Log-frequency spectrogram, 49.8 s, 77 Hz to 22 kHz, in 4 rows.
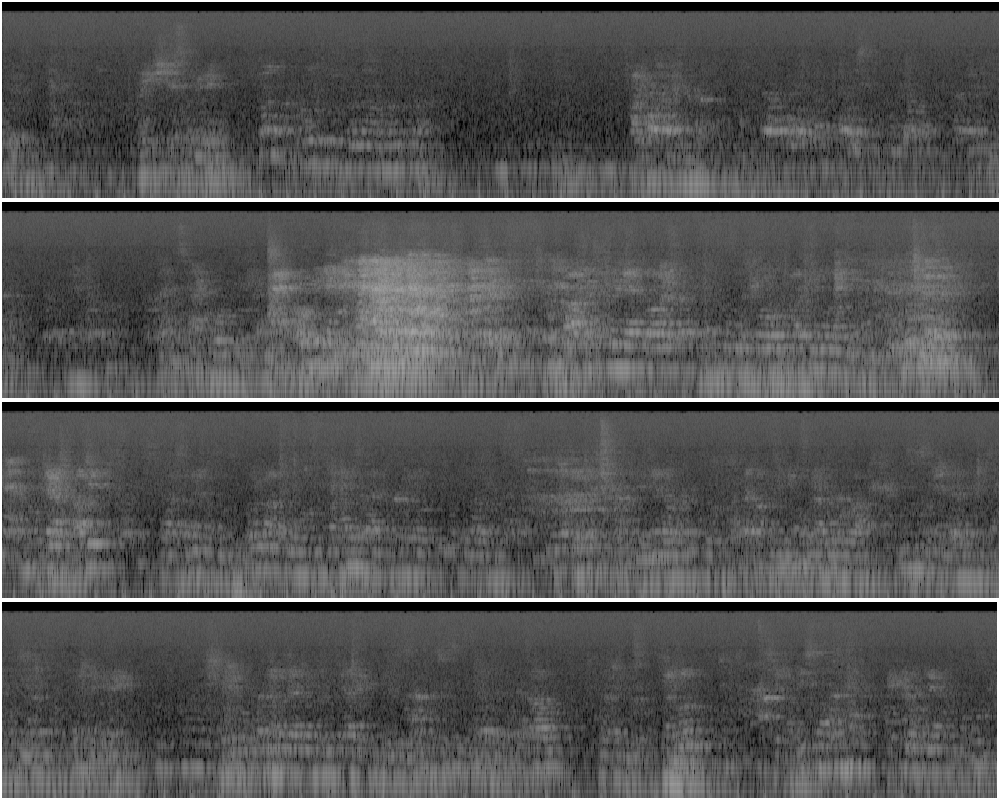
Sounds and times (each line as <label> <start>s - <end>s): people chatting in another room 0.0s - 49.8s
